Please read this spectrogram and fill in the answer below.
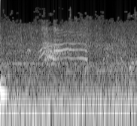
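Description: Steady low rumble of wind and small waves at the shoreline, with one short high-pitched call, rising then held, a little over half a second in.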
